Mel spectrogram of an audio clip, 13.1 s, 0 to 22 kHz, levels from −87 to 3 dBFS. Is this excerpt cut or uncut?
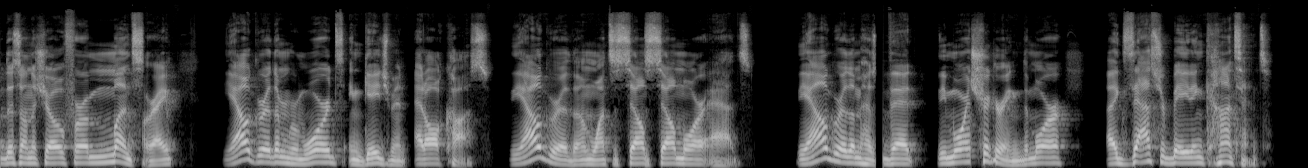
cut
